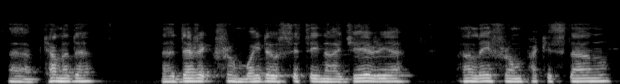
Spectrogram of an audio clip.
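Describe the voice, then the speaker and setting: An older man hosting a livestream Q&A with a prayer, talking at an unhurried pace with frequent ums and restarts. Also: medium pitch, mellow. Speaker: host of a community livestream. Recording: dull lo-fi livestream audio.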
